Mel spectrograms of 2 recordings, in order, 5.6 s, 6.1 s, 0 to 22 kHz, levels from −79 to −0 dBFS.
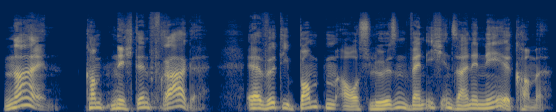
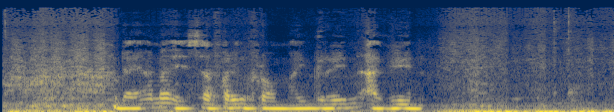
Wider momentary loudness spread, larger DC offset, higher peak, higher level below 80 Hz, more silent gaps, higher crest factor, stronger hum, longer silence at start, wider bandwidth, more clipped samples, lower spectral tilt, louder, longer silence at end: second, 7 LU vs 17 LU; neither; about the same, -2 dBFS vs 0 dBFS; second, -54 dBFS vs -22 dBFS; neither; first, 18 dB vs 10 dB; neither; about the same, 0.05 s vs 0.05 s; second, 14.5 kHz vs 16.5 kHz; neither; second, -5 dB/octave vs -7 dB/octave; second, -21 LUFS vs -12 LUFS; about the same, 0.1 s vs 0 s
